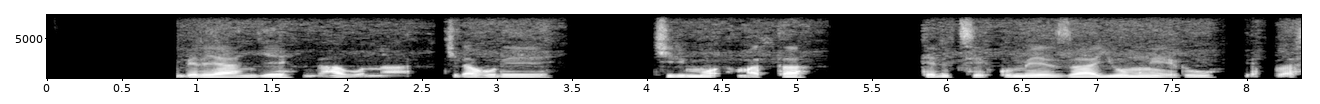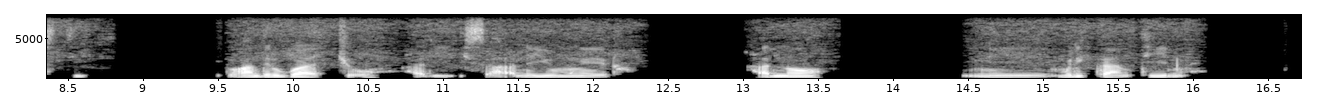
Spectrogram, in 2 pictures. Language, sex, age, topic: Kinyarwanda, male, 50+, finance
